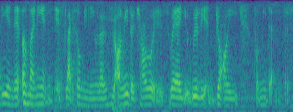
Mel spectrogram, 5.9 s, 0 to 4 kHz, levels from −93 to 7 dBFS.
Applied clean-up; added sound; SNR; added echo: none; Gunshot, gunfire; 20 dB; none.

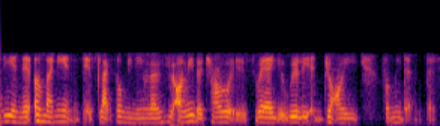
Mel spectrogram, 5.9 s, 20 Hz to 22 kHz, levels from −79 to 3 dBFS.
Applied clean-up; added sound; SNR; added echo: neural mask model RNNoise.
